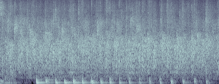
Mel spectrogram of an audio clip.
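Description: A crowd bursts into sustained applause, many hands clapping densely and steadily, with a faint rhythmic thump underneath and no talking.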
